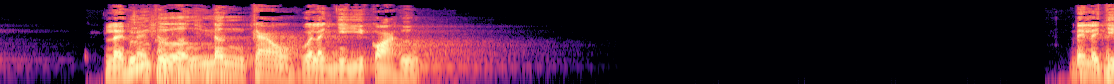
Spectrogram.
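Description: An elderly man speaks calmly and with expression into a close microphone.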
